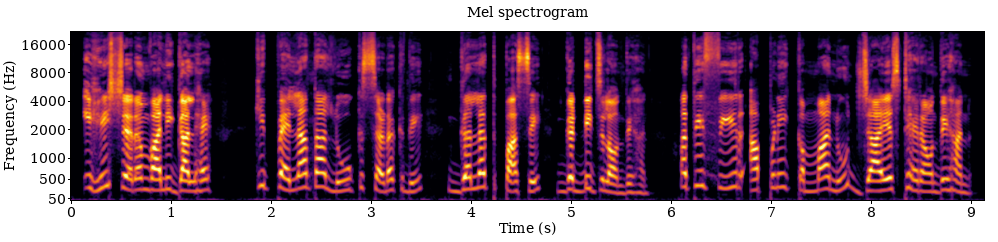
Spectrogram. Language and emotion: Punjabi, disgusted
